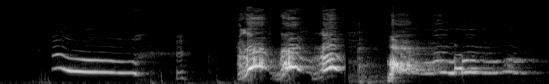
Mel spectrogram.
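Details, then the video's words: A young female lemon Beagle, recorded between 2 and 10 months of age, gives a drawn-out yelping bay, then three quick barks and a long howling bay. "Cute Lemon Beagle Puppy Bark 2 Months To 10 Months"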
